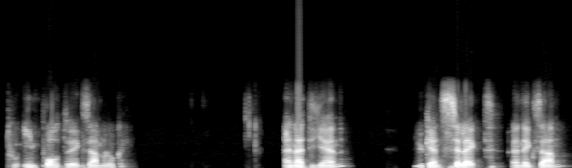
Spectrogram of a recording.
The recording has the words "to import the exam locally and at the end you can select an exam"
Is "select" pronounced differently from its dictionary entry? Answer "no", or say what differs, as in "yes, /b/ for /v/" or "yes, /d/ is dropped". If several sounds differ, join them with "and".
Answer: no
